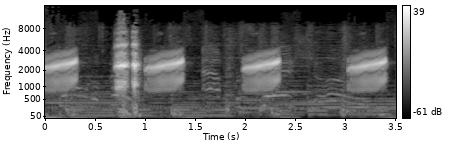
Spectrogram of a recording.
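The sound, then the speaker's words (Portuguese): A frog croaks in loud, buzzy bursts, four drawn-out calls spaced at a steady rhythm with a sharper double croak among them, with no voices present. “Que som de batraco é este?”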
